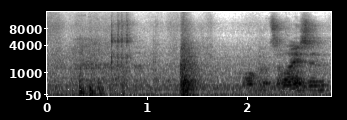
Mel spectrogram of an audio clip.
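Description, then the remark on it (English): A refrigerator door, left wide open, is handled with soft clunks and rattles as a beer is grabbed, then one sharp thump midway, followed by faint clinking and muffled voices. “I can't believe I fucking left the door open.”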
